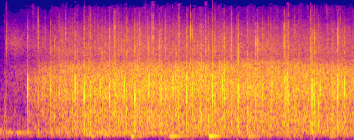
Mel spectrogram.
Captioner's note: audience applauding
